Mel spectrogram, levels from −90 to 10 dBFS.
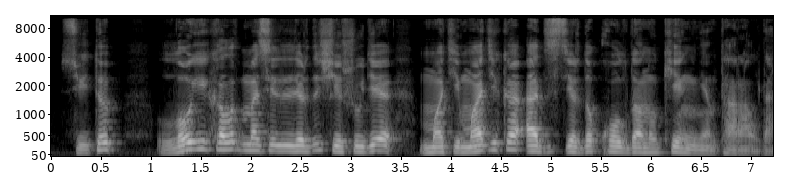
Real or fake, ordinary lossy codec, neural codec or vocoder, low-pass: real; none; none; 9.9 kHz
